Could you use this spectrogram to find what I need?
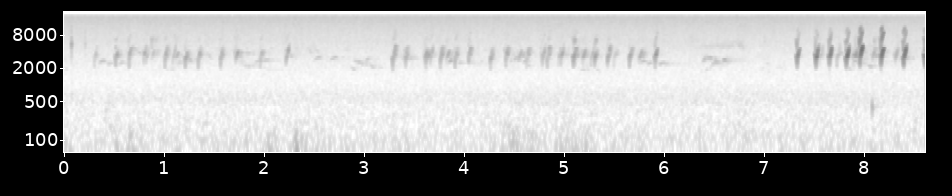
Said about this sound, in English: So I caught two birds here in the net, and the other birds, these are the other birds calling.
